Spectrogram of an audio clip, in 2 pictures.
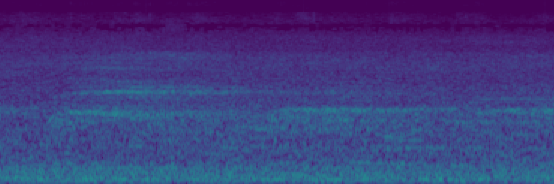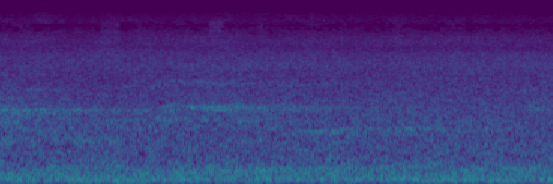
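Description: Steady hubbub of a crowded shopping-mall food court: many people talking at once, mixed into a continuous din.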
